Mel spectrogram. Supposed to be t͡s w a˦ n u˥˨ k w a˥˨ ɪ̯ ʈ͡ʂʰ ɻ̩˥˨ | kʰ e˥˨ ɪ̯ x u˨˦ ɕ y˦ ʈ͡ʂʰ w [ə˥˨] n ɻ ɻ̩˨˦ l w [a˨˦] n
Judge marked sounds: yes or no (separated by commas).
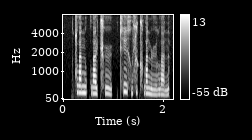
no, yes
